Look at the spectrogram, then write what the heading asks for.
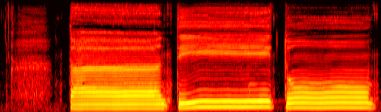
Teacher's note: Huruf ta ini keluarnya huruf berasal dari ujung lidah menyentuh pangkal gigi seri atas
